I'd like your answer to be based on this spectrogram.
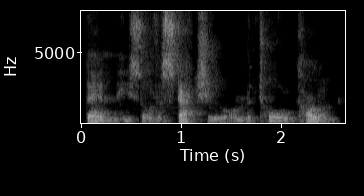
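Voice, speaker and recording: A man reading a children's story aloud as an expressive storyteller. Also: fairly low pitch, moderate pace.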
